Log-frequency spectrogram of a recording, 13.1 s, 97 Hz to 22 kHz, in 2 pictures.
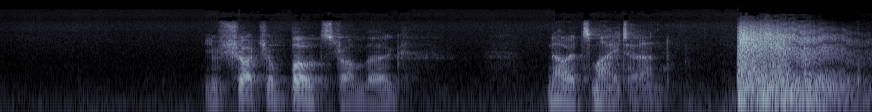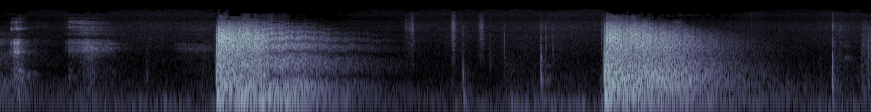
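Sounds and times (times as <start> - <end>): pistol shots echoing: 5.5 - 6.6, 8.2 - 9.4, 11.1 - 12.4.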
